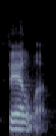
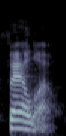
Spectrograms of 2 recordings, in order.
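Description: First: The word ends in a weak 'uh' vowel. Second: The word ends in a weak 'uh' vowel.

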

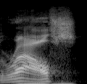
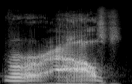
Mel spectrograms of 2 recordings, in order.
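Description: First: The word is said in a plain, normal voice. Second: The word is drawn out like a retching sound. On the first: "it's a place called Ralph's" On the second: "or as I like to pronounce it"

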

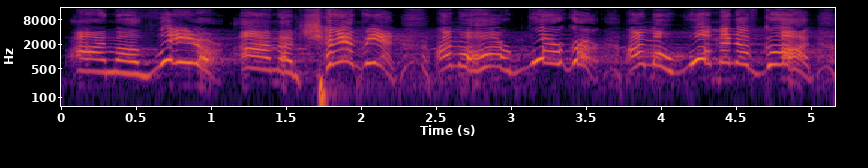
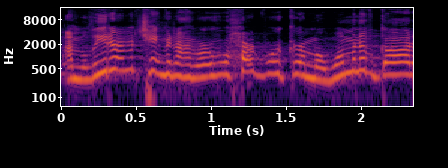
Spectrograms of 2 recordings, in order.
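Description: First: It is said forcefully, with strong conviction. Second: It is said casually, without much feeling.

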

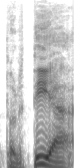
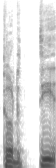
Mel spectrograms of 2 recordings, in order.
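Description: First: The ending is pronounced with an extra flourish. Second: The ending is pronounced plainly, without flourish. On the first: The speaker calls it wrong. "put the extra spin on it at the end" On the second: The speaker calls it right. "That's how we say it"

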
